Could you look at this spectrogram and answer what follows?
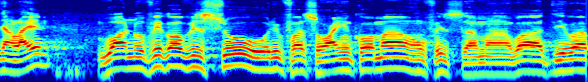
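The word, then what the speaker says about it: صور: Awas bacanya loh ya, sur. Kalau bacanya suar itu jamaknya surah, maknanya gambar atau bentuk.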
